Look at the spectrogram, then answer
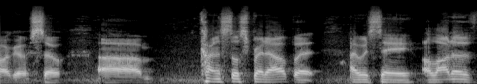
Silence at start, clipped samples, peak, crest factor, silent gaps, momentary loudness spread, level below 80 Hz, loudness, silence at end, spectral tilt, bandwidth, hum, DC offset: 0 s; under 0.1%; -6 dBFS; 14 dB; none; 7 LU; -54 dBFS; -17 LUFS; 0 s; -2.5 dB/octave; 16.5 kHz; none; under 0.1%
